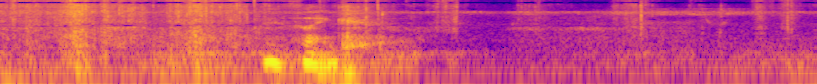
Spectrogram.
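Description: Rustling of leaves and dry grass as cut branches of a small cork oak are handled during pruning, dying away about halfway through.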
